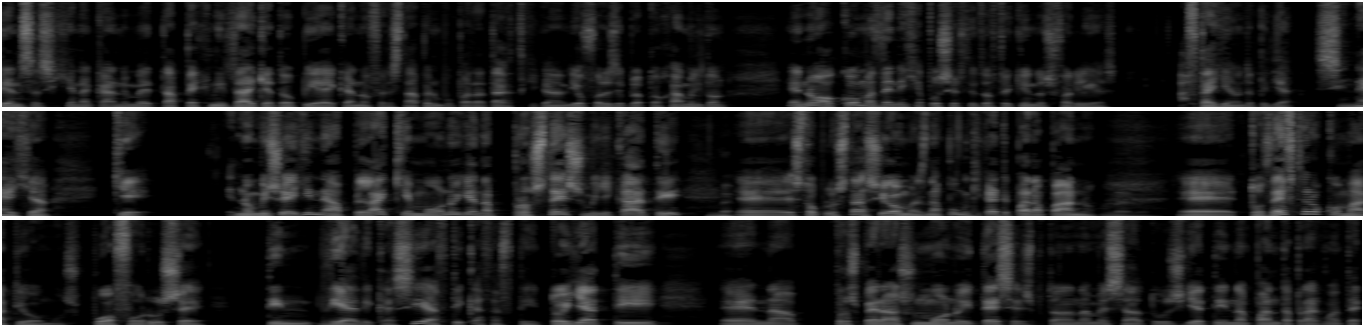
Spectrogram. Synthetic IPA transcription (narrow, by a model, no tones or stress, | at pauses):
t̪iɐnsɐsi̥çe̞nɐkɐnime̞t̪ɐpe̞xniðɐcɐt̪ɐopiɐe̞kɐneo̞feɾest̪ɐpenopupɐɾɐt̪ɐxt̪i̥ce̞kɐnðʝo̞fo̞ɾe̞zðiplɐp̚t̪oxɐmilt̪o̞n | e̞no̞ɐko̞mɐðe̞niçeɐpo̞siɾθit̪oɐft̪o̞cinit̪oɐsfɐliɐs | ɐft̪ɐʝinond̪e̞peðʝɐsine̞çiɐ | ce̞ | no̞mizoe̞ʝine̞ɐplɐce̞mo̞no̞ʝɐnɐpɾo̞sθe̞sume̞ce̞kɐt̪i | st̪o̞plo̞st̪ɐsio̞mɐznɐpume̞ce̞kɐt̪ipɐɾɐpɐno̞et̪o̞ðe̞ft̪e̞ɾo̞ko̞mɐt̪io̞mo̞spuɐfo̞ɾuse̞ | t̪inðiɐðikɐsiɐːft̪ikɐθɐft̪it̪oʝɐt̪i | nɐ | pɾo̞spe̞ɾɐsunmo̞no̞it̪e̞se̞ɾisput̪ɐnɐnɐme̞sɐt̪uzʝɐt̪inɐpɐnunt̪ɐpɾɐɣmɐt̪ɐ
